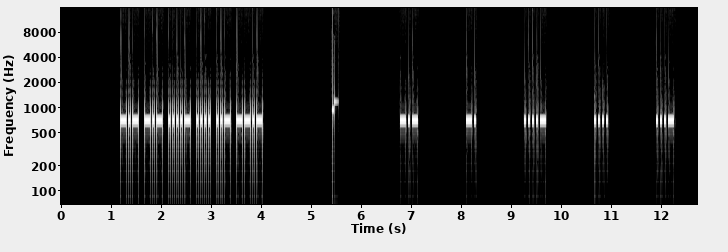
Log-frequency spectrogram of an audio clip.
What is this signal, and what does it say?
Morse code, heard as a keyed tone, about 30 wpm, spaced as for 14 wpm, 700 Hz. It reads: KK4HUQ KN4HV
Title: USA Call Signs - 6 Characters - 8x Character Spacing - 30wpm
